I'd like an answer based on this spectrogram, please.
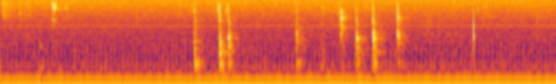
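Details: Cat at play, giving a steady low rumbling purr that runs throughout, with scattered sharp clicks and taps over it in a small indoor room.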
